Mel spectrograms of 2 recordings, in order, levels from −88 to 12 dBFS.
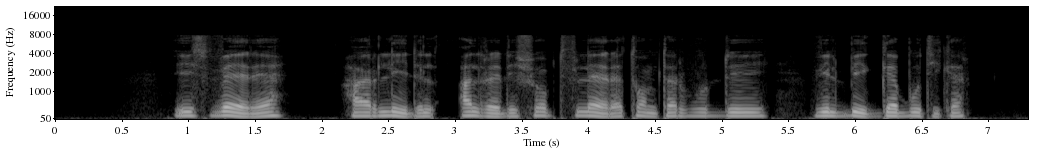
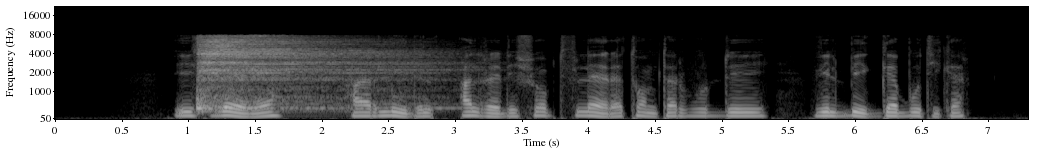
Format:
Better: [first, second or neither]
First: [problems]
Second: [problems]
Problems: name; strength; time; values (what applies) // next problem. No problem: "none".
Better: first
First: none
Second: background sound (Crash cymbal); 1 dB below the speech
